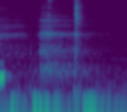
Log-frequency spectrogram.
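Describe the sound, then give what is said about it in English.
A person takes a long, deep breath, heard as soft airy breathing that swells and fades. It is faint and stands alone, with no talk. “let me just take a really long breath.”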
